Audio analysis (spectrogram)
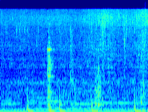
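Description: Masala fries in a pan with ground dried coriander for daal mash: a soft sizzle runs under five or six sharp spatula scrapes and knocks at uneven intervals.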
